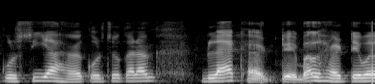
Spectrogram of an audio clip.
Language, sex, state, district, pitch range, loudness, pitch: Hindi, male, Jharkhand, Garhwa, 140-165 Hz, -15 LUFS, 150 Hz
